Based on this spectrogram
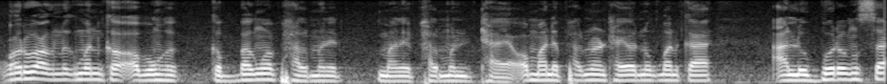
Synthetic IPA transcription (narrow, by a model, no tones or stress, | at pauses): ɔɾwaŋnuɡmankaʔɔbɔŋka | kəbaŋmapʰalmani | manepʰalmaniʈʰaj̰ɔ̰manepʰalmaniʈʰajɔnuɡmanka | a̰lubɔɾɔŋsa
